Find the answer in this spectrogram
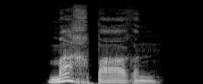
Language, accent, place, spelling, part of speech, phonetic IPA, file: German, Germany, Berlin, machbaren, adjective, [ˈmaxˌbaːʁən], De-machbaren.ogg
- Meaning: inflection of machbar: 1. strong genitive masculine/neuter singular 2. weak/mixed genitive/dative all-gender singular 3. strong/weak/mixed accusative masculine singular 4. strong dative plural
